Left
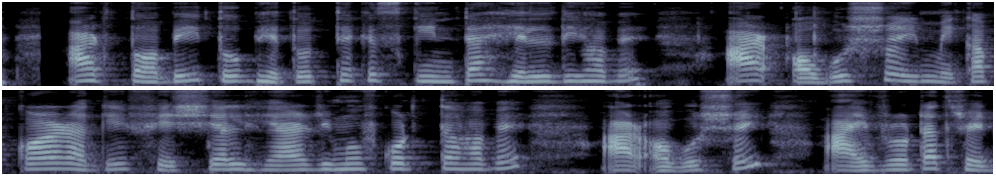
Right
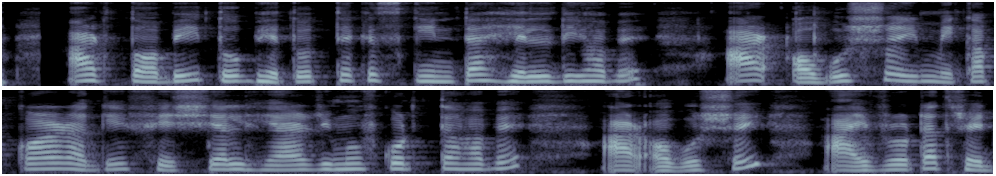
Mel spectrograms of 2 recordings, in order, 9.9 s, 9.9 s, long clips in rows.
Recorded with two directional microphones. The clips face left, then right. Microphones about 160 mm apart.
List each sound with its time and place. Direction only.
0.3 s speech: 25° right (ahead or behind)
